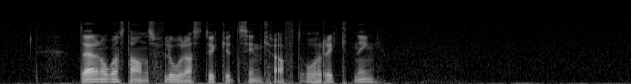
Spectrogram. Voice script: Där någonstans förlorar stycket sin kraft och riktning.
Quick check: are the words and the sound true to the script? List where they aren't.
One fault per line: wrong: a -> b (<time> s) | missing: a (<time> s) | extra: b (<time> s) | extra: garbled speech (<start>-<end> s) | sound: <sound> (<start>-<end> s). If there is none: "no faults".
no faults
